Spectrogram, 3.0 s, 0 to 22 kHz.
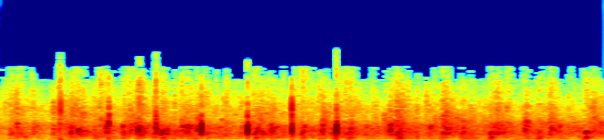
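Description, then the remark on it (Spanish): Steady applause from an audience of people of different ages at the 12th children's short-story contest between schools, held at the Ferial Plaza shopping centre in Guadalajara: a dense wash of many hands clapping with sharper individual claps popping out, sustained at even loudness throughout with no talking. “Pues aquí hay excelentes personas de distintas edades, un fuerte aplauso.”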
